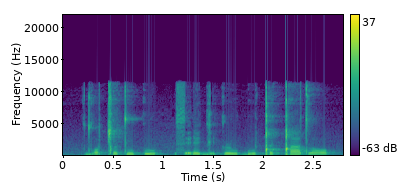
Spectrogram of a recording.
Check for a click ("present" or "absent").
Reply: present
